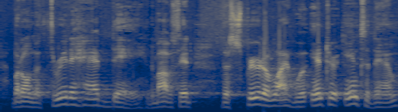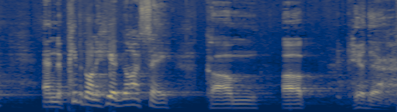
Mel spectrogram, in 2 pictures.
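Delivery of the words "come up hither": much lower, slower grand epic movie voice. Explaining a Bible passage, voicing God's call to the witnesses in a Moses voice. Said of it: "That's my Moses voice from the Ten Commandments".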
